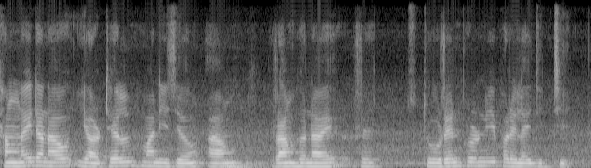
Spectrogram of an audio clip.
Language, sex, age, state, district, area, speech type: Bodo, male, 18-30, Assam, Kokrajhar, rural, read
